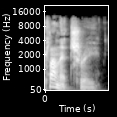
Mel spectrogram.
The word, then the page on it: planetary: British English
